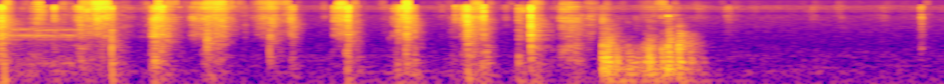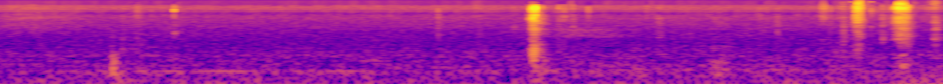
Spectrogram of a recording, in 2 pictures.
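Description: Oracle cards shuffled by hand during a tarot and oracle reading, a run of quick papery riffles and flicks for about three seconds, then sparse soft card taps in a quiet room.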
